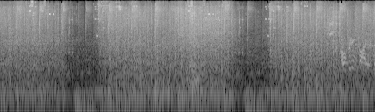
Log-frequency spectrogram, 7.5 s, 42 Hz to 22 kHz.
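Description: Bursts of rapid gunfire in the video game Death Stranding 2, loud sustained volleys with two short pauses, booming impacts mixed in and faint game voices underneath.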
